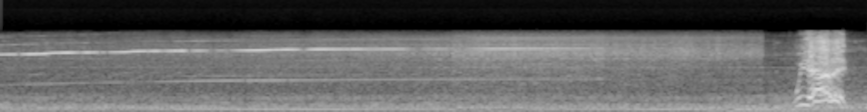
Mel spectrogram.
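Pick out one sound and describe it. Aircraft engines drone steadily, with a whine that slowly rises in pitch.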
